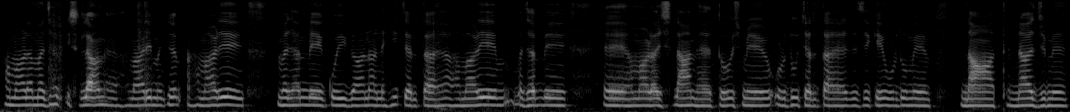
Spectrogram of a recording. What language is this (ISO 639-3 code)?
urd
